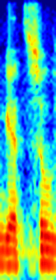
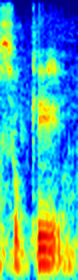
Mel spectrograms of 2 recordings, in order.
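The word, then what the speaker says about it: 月: Ini dibacanya getsu, gatsu atau suki. Ini tergantung konteks ya, konteks kata. Misal kalau ditulis sendiri dia umumnya dibaca suki, kalau buat bulan dia getsu kayak gitu ya.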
